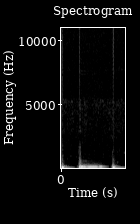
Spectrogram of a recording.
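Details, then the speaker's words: Cooing dove murmur of aortic regurgitation heard at the left sternal edge: low heart sounds with a musical, humming cooing murmur between them, from a cusp abnormality such as retroversion. "The origin of this murmur is controversial, with some evidence indicating that it is due to the vibration of the abnormal aortic cusp, while other observations suggest that it is due to vibrations of the posterior aortic wall."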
